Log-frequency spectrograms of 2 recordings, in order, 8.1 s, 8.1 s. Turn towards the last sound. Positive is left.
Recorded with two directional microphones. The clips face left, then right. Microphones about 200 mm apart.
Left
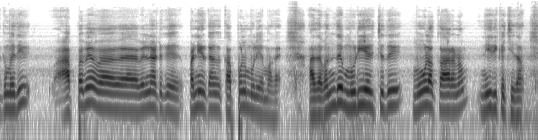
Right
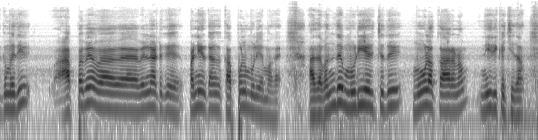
turn(degrees=40)  # may be behind; listen again after turning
